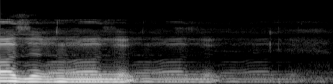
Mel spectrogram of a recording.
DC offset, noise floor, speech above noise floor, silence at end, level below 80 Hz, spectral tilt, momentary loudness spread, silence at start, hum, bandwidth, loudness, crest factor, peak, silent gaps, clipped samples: under 0.1%; -41 dBFS; 29 dB; 0.4 s; -52 dBFS; -8 dB/octave; 24 LU; 0 s; none; 8.8 kHz; -15 LUFS; 16 dB; 0 dBFS; none; under 0.1%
